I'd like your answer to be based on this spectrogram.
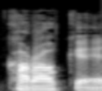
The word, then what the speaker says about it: karaoke: I mean, but he doesn't even own the rights to the word karaoke, or karaoke, as it's pronounced in Japan.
